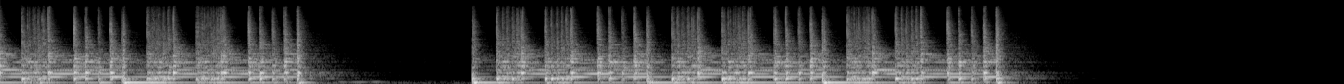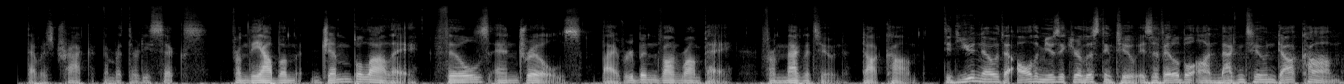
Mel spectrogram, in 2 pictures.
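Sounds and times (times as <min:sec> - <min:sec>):
djembe drumming: 0:00.0 - 0:03.3, 0:04.7 - 0:10.3
person speaking: 0:13.6 - 0:26.8.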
